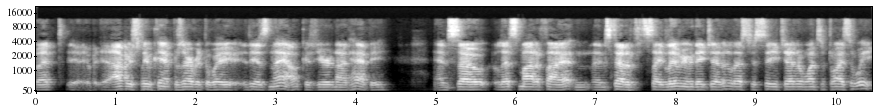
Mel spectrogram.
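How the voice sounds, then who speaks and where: Here a man speaks at a moderate pace and medium pitch. His intonation is monotone and flat. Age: 70s. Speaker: relationship book author. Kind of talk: interview conversation. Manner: halting, many fillers and restarts.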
